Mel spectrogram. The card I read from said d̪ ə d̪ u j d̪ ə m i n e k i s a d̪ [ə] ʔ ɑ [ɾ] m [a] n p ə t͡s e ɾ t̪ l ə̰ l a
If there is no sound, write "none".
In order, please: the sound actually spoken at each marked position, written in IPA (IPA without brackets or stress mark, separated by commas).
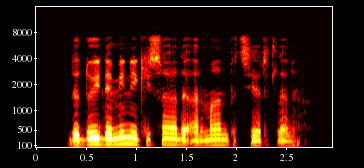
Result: ə, ɾ, ɑ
